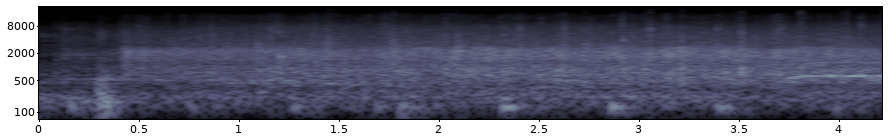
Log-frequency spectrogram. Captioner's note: audience applauding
